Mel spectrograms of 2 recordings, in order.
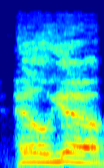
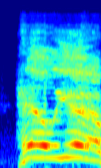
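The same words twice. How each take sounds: First: It is said in a distinctive signature voice. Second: It is read out in a plain voice. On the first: The speaker says it as his own. "Let me do it in my voice" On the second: Someone else wrote it. "Hopfad said"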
